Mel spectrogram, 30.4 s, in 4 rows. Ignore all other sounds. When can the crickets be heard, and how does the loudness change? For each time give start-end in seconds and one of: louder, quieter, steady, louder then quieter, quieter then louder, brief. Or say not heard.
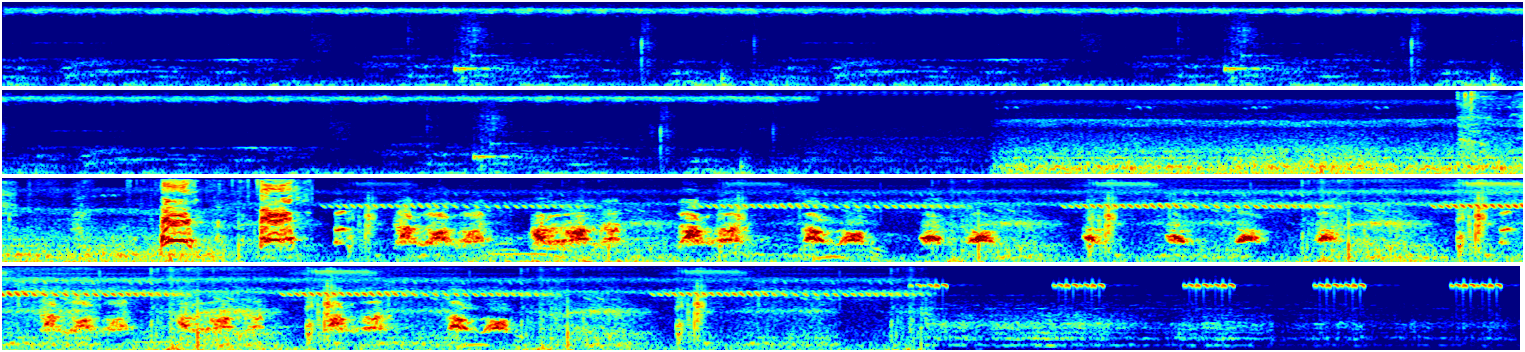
0.0-30.3 louder.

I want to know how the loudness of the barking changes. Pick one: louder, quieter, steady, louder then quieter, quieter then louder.
quieter.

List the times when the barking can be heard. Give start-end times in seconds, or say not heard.
14.8-25.4.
